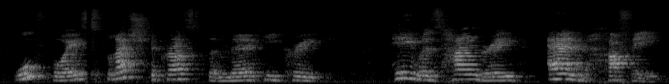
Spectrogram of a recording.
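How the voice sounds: The pitch moves in an ordinary way. It comes from a natural reading voice.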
